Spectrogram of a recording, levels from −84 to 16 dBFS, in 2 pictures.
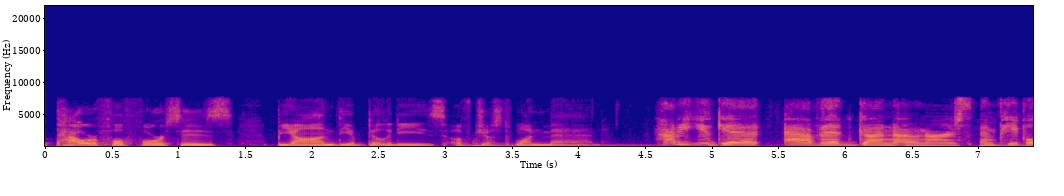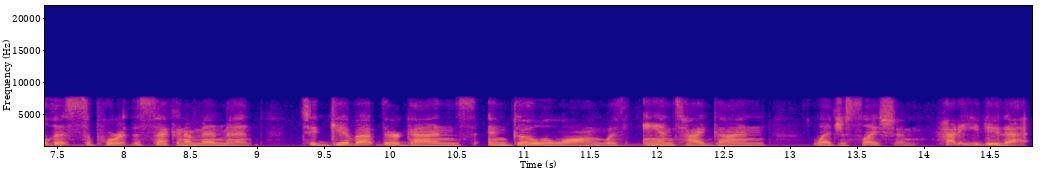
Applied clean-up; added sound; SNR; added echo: none; Bowed string instrument; 17 dB; none.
